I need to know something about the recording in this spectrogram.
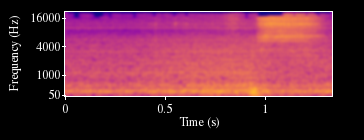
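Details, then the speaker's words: Large industrial crop-spraying drone 14S smart battery, charger error fixed; charging at 62–63% with no error; charger humming heavily, even steady fan hum with brief hiss: normal charger cooling fan running. "keep an eye on the charger you can hear the the charger humming heavy the fun on the charger is [Music] running that's how they [Music] charge they designed to charge fast right"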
